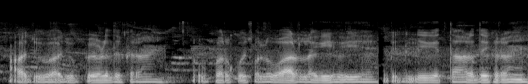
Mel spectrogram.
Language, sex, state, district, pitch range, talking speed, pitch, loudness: Hindi, male, Bihar, Jahanabad, 100-120 Hz, 205 wpm, 110 Hz, -21 LUFS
